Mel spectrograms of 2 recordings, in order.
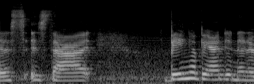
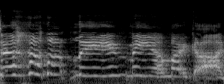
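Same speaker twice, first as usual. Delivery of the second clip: put-on very high, drawn-out, tearful crying plea; 12 semitones higher than usual. Retelling coming in crying when someone asked if they were all right, retelling a crying plea. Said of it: "I just started crying".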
